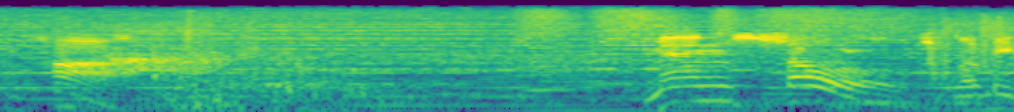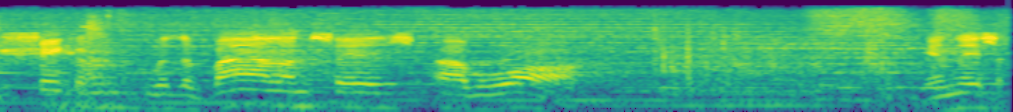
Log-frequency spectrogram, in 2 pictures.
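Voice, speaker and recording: A man voicing a solemn, patrician wartime leader giving a stately, measured 1940s radio address. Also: a little high, lively intonation, over loud music. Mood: solemn, resolute.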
